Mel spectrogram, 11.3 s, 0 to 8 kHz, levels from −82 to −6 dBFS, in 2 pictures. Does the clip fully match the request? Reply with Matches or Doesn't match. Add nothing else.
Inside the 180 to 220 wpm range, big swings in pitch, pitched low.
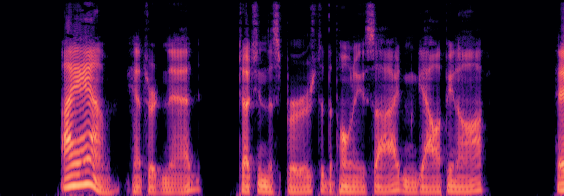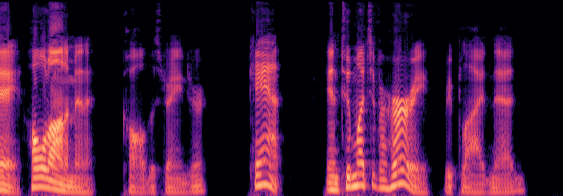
Doesn't match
